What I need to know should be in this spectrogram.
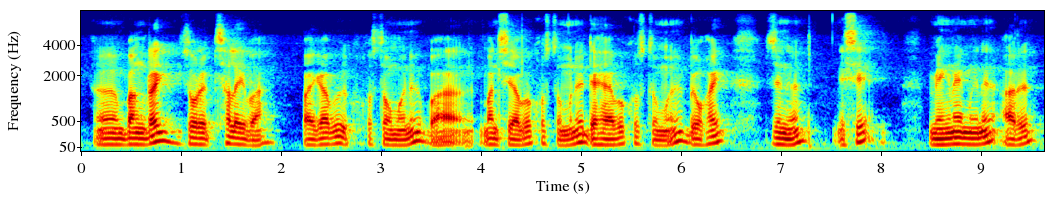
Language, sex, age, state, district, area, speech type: Bodo, male, 30-45, Assam, Kokrajhar, rural, spontaneous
